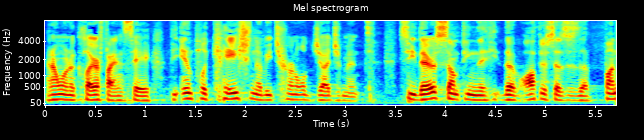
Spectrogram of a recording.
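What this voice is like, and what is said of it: Usual voice. Nothing is said of it.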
